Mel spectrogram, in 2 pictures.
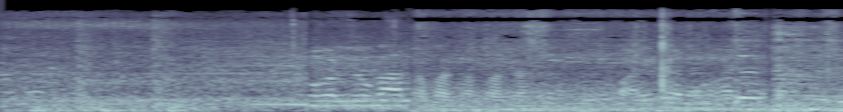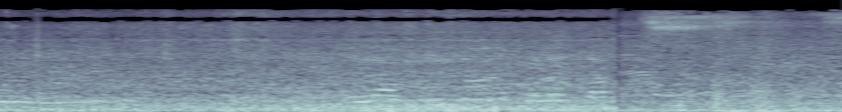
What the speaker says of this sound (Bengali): ট্রেন এসে গেছে, ট্রেনে উঠি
